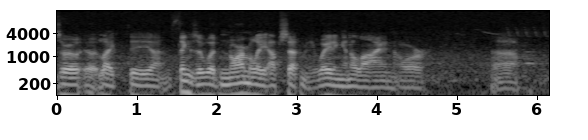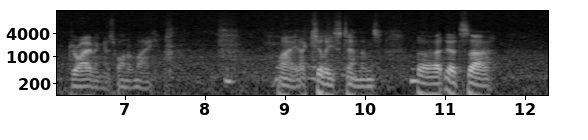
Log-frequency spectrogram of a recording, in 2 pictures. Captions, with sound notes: are like the things that would normally upset me, waiting in a line, or driving is one of my (laughs) achilles tendons.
